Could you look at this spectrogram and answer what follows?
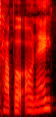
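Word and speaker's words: Happo-one: And I only skied Happo One, which looks like Happo One. I learned it's pronounced Happo One because I was Okay.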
